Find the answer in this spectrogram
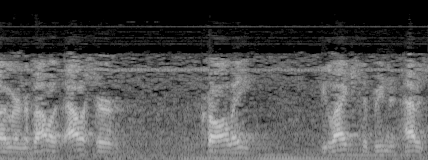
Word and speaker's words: Crowley: learned about with Alistair Crawley he likes to have his name pronounced Crowley to rhyme with holy and the satanists today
